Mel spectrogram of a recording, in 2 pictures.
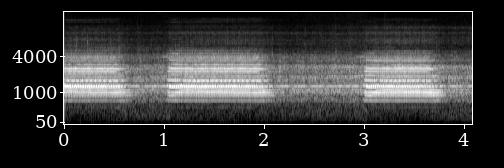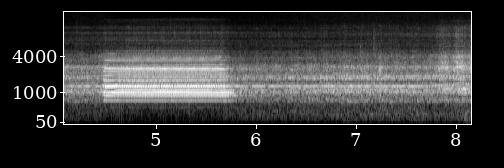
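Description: An SP GP9 model locomotive switching around Huntington Beach and running through a Peco turnout, sounding a series of loud, sustained horn blasts in a start-stop pattern over a steady motor hum.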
